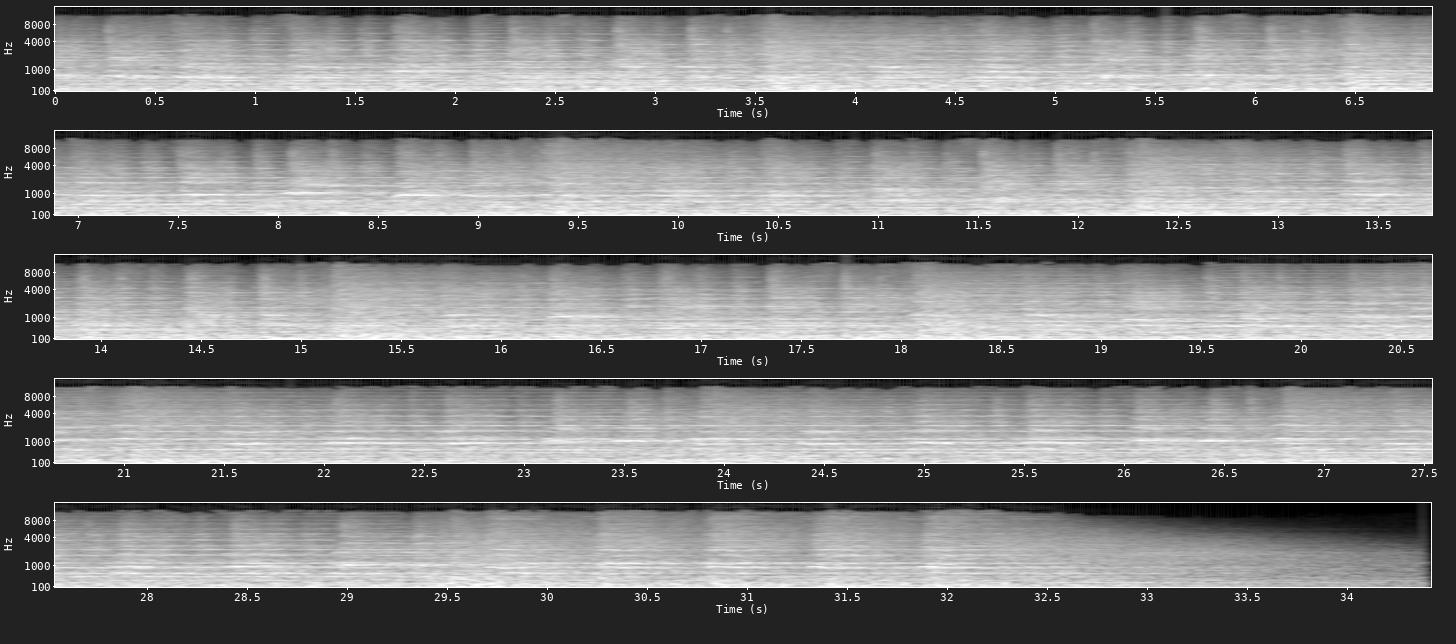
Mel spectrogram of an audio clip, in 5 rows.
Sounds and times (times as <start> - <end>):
Music: 0.0 - 34.4.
